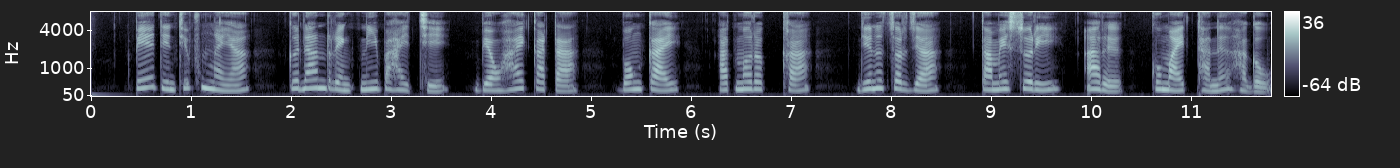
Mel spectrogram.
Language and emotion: Bodo, neutral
